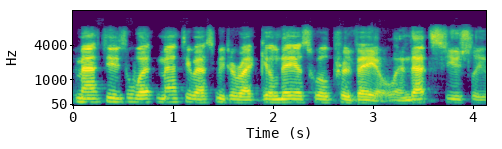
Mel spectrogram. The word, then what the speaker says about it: Gilneas: So am I pronouncing this right? Gilneas, yeah?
